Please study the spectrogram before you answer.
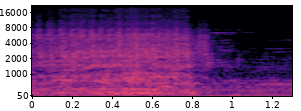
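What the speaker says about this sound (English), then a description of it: "Just top stitching the pocket down." A sewing machine runs steadily while top stitching the pocket of a potholder, a close, even whir lasting most of a second before it stops abruptly and leaves quiet room noise.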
